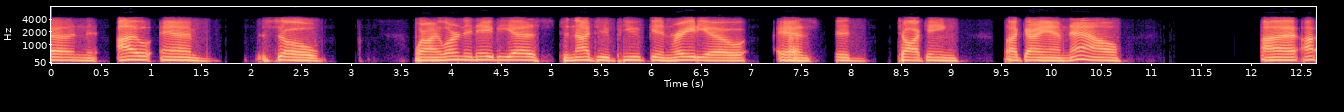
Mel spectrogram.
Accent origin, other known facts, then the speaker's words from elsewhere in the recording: the South, United States; accent: Southern; my Southern accent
